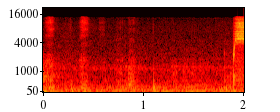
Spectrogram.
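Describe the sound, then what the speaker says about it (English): Pencil drawing on paper, soft continuous scratchy strokes close up, quiet and steady, ending in a sharper scrape. "Slow your pencil down, break your pencil on camera, beautiful."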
